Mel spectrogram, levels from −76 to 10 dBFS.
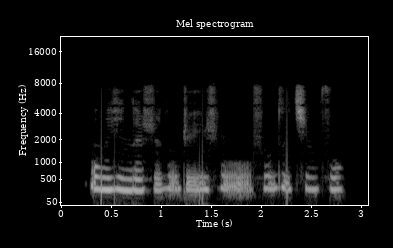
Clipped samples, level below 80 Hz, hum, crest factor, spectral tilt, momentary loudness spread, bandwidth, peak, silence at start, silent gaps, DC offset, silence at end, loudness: under 0.1%; -60 dBFS; none; 16 dB; -4.5 dB/octave; 7 LU; 8 kHz; -10 dBFS; 0.3 s; none; under 0.1%; 0.25 s; -27 LUFS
